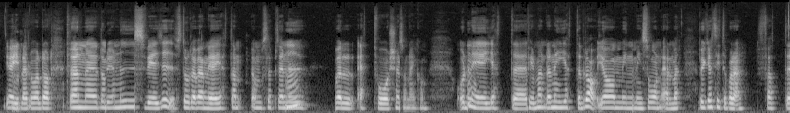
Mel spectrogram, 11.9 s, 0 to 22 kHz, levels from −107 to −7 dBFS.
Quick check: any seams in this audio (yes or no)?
yes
